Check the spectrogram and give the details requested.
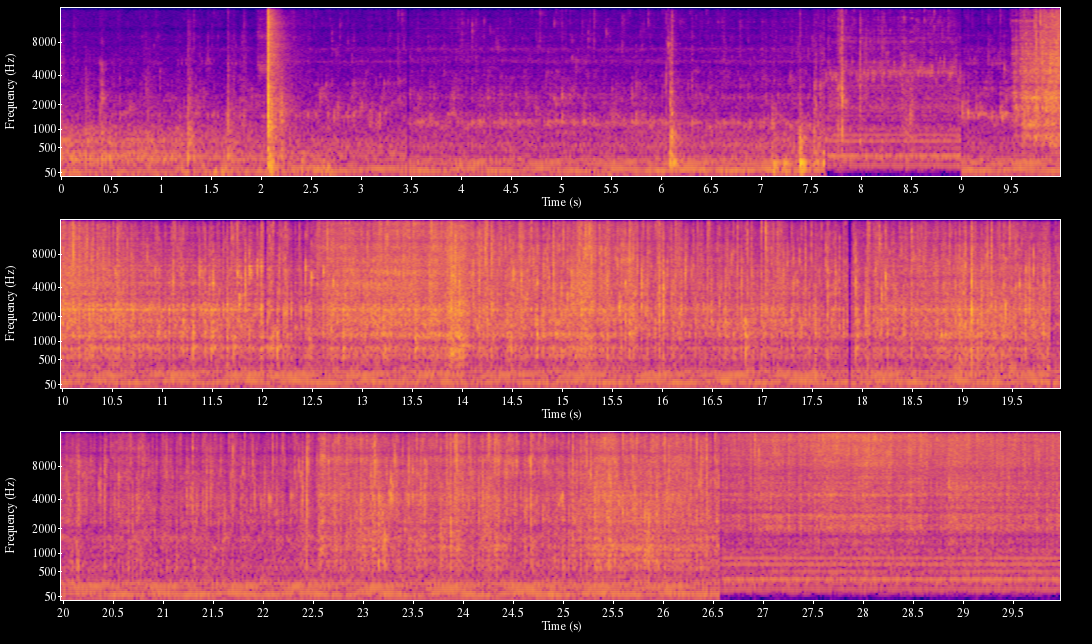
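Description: Food sizzling in hot oil in a nonstick frying pan: a steady, dense hiss that starts about a third of the way in and drops away near the end. Before it there is a quieter stretch with a low hum and a few sharp clicks, one of them loud.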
